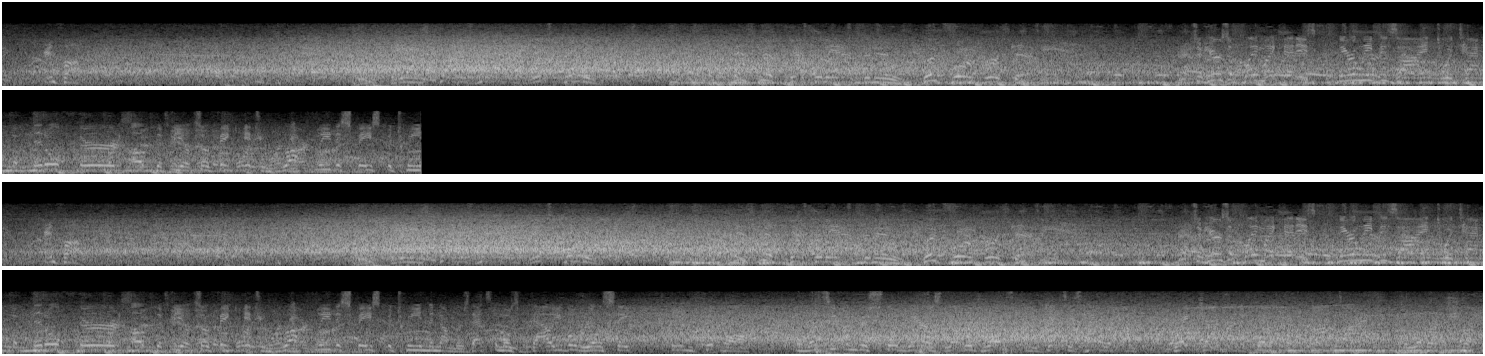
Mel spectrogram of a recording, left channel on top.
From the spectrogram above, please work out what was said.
and 5. Catch for the afternoon. Good for a 1st down. So here's a play, Mike, that is clearly designed to attack the middle 3rd of the field. So think it's roughly the space between the numbers. That's the most valuable real estate in football. And once he understood where his leverage was and he gets his head around, great job by the quarterback on time, delivering a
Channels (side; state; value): left; drops out; at 19.0 s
